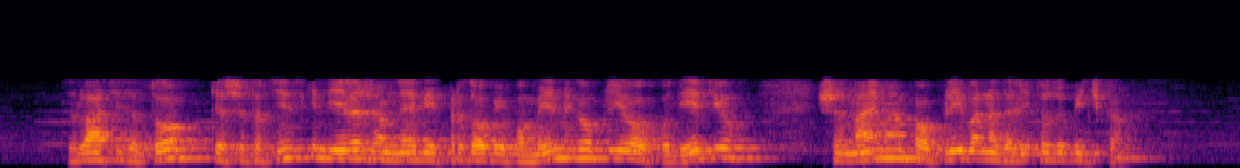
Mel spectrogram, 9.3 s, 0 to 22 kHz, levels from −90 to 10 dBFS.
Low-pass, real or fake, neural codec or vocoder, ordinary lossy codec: 3.6 kHz; real; none; MP3, 24 kbps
